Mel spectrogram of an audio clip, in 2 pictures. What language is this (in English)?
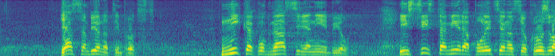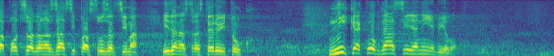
Serbian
